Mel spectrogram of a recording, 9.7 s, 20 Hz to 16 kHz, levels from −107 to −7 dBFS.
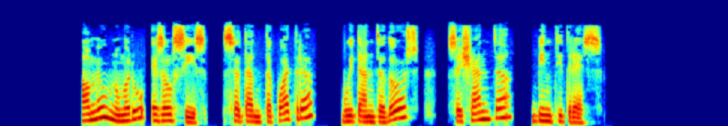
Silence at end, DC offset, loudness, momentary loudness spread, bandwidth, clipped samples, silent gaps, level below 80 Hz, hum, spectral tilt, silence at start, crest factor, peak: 1.7 s; under 0.1%; -15 LUFS; 9 LU; 8 kHz; under 0.1%; 2.88-2.97 s, 4.37-4.55 s, 5.83-5.96 s, 6.85-7.08 s; -56 dBFS; none; -5 dB/octave; 1.1 s; 14 dB; -2 dBFS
